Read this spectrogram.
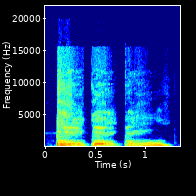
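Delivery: high, hollow booms for door knocks; door-pounding imitation. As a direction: imitate someone beating a door down. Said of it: "like, the beating the door down".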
